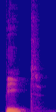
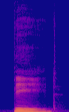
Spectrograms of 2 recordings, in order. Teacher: Pay attention to the difference between the short flat tone and the long drop tone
